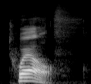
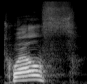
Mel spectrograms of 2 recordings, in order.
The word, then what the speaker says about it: twelfth: with native speakers is we don't pronounce the f we just skip it so for example if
